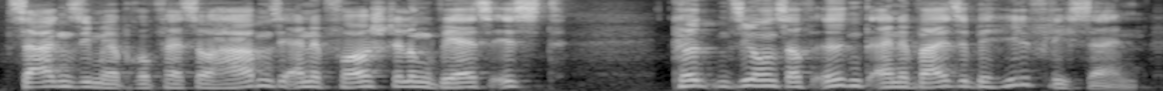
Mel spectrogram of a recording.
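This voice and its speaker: An actor playing a reserved physicist turned investigator in a German radio play, asking questions in a restrained, polite way. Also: male voice, on the high side, animated, fairly quick, a bit bright. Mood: earnest, probing.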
